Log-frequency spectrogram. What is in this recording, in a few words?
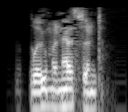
"luminescent", English; adjectives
